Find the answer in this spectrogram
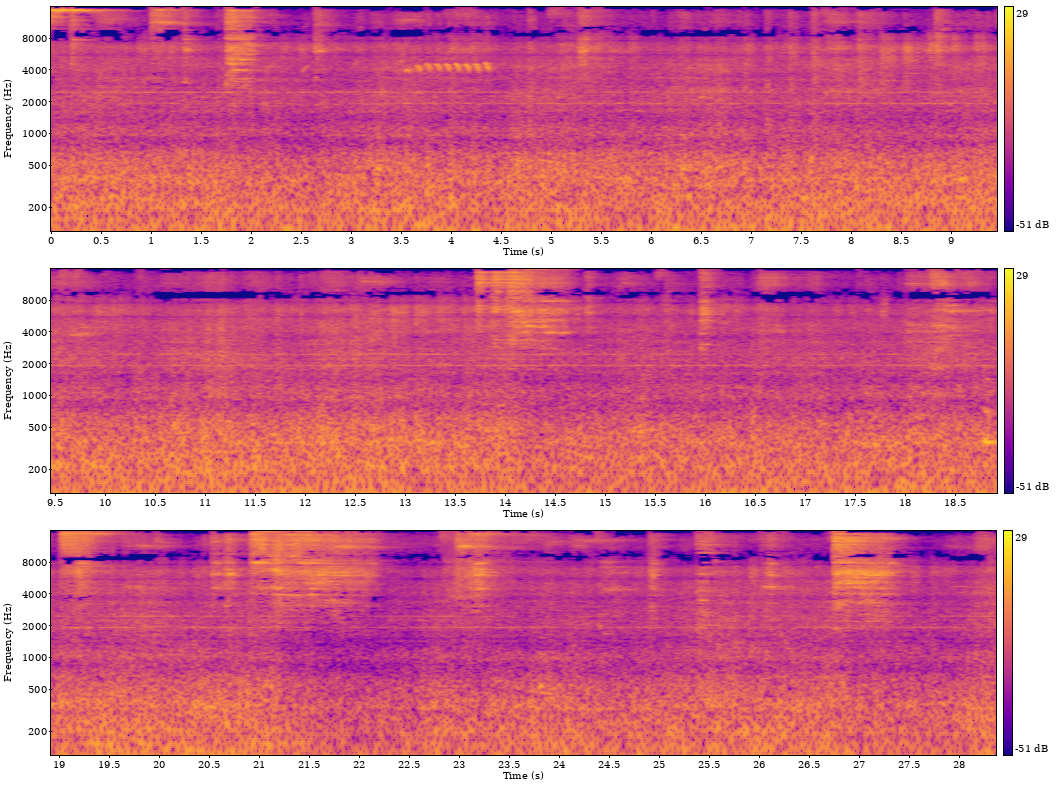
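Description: Loaded covered hopper cars of a freight train rolling past: a steady low rumble of steel wheels on rail, with a faint thin wheel squeal and scattered clacks as wheels cross rail joints.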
